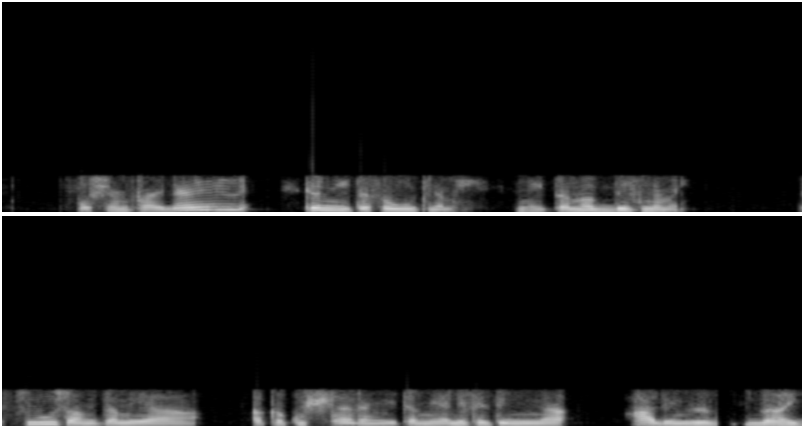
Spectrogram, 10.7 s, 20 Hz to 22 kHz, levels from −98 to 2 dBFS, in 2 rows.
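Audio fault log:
throughout G.723.1 codec. The speech is confined to about 300 Hz to 3.7 kHz, so it sounds muffled. Heavy coding damage makes it hoarse and blurs consonants. The slow, coarse voice model fits a low-rate codec near 6.3 kbit/s.
1.37–1.65 s, 3.47–3.63 s, 5.36–5.45 s, 7.49–7.70 s, VoIP packet loss concealed by the speech codec. Each gap points to one lost 30 ms frame, or two at 5.36 s. The decoder stretches its last sound into a buzzy tone or coloured noise that fades. The voice stays weak briefly afterward.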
